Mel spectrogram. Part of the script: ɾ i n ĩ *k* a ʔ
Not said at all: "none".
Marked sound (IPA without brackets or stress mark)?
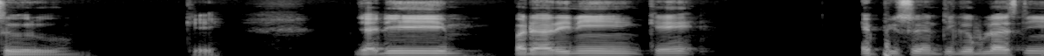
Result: k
